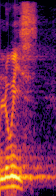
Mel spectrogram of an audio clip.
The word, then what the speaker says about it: Luis: I'm sure that after eight months Adnan has been able to pronounce correctly Lewis. I'm sure at the end of this week he will be able to use and to add at the end. My name is Luis.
